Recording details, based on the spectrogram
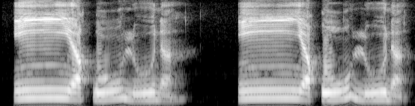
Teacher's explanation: کبرت کلمۃ تخرج من افواہہم ان یقولون، ان یقولون، حمزہ کے نیچے زیر ہے، نون ساکن کے بعد یا آ رہا ہے تو یہاں نون ساکن کے بعد یا آ رہا ہے تو اس کا مطلب ہے کہ یہاں پر ہم ادغام کریں گے غنہ کے ساتھ، یعنی کہ ملائیں گے بھی اور غنہ بھی کریں گے۔ یا کے اوپر کیونکہ تشدید ہے تو اس لیے نون ساکن کی آواز کو ہم یا اور حمزہ میں مدغم کر دیں گے، یعنی کہ جذب کر دیں گے، اور نون کی آواز کلیئر نہیں آئے گی۔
